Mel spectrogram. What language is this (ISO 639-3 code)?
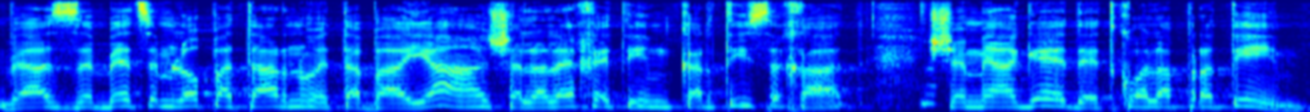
heb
